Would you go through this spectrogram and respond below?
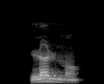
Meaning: While laughing out loud
- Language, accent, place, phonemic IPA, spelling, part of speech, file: French, France, Lyon, /lɔl.mɑ̃/, lolement, adverb, LL-Q150 (fra)-lolement.wav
